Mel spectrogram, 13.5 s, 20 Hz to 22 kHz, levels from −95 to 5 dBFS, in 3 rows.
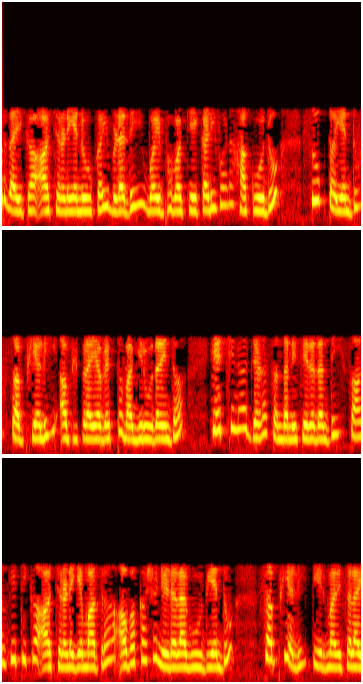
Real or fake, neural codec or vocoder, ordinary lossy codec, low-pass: real; none; none; 3.6 kHz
